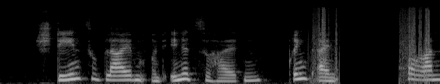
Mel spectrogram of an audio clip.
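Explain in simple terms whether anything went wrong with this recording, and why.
A loose cable or plug briefly lost its connection, a fault called intermittent contact. Between about 3.08 and 4.29 seconds the speech cuts out for roughly 0.6 seconds, with crackles where it drops and returns and faint hiss left during the gap.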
